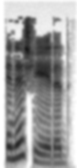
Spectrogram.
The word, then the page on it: initiated: British English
